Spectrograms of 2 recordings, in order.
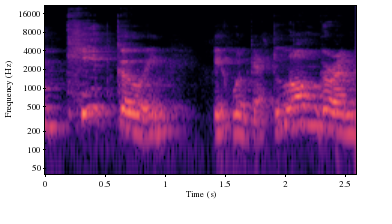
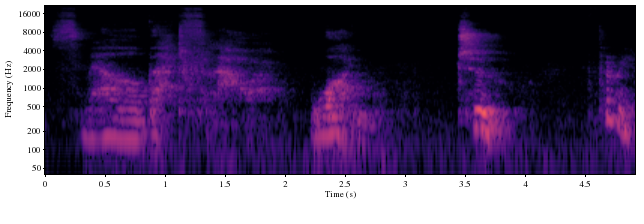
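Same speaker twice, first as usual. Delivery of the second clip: slow, soft whisper while inhaling; 4 semitones lower, 13 dB quieter, slower than usual. Shown as a demonstration. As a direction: breathe the words out as a slow whisper. Guiding a calm breathing exercise.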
